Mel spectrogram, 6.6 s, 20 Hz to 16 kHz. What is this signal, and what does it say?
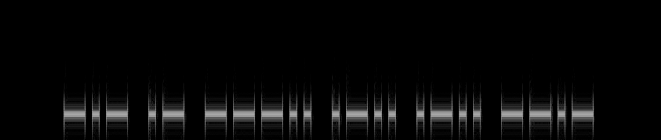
Morse code, heard as a keyed tone, about 17 wpm, 700 Hz. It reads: KA8LLQ
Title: USA Call Signs - 6 Characters - Repeated 3x - 17wpm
